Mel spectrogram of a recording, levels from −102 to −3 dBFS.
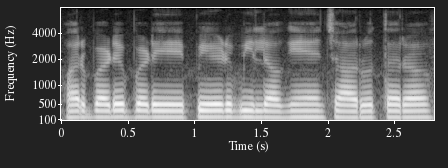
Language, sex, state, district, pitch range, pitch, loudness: Hindi, female, Chhattisgarh, Raipur, 165-170 Hz, 165 Hz, -13 LUFS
